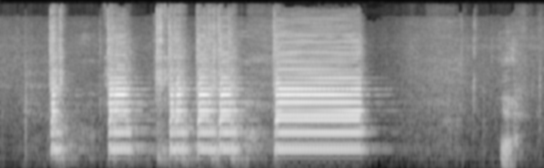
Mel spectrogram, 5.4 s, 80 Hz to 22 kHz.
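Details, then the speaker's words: 1986 Dodge Ram D150 318, horns remounted and horn relay replaced after fuse kept blowing: several short honks then one long steady clear blast, no crackle or dropout; normal horn operation. "works good enough to get through inspection"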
